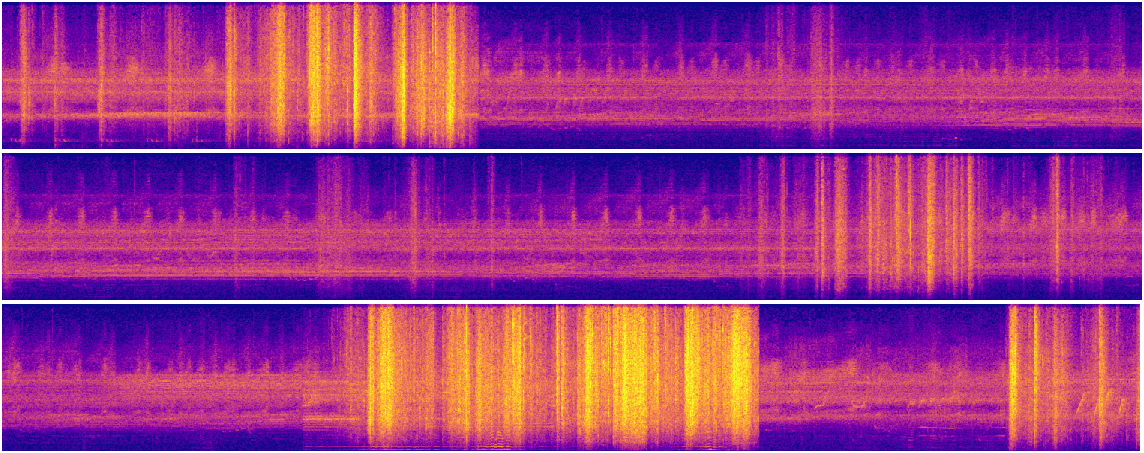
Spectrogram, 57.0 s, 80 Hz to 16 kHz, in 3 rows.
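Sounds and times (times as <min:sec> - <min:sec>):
insects chirping: 0:00.0 - 0:56.9
loud rustling: 0:03.7 - 0:08.0, 0:43.7 - 0:50.6.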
